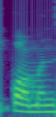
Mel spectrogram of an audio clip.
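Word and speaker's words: comb: ये कॉमन spelling है एम बी रहेगा तो हम इसको म पढ़ेंगे कैसे जैसे कॉम पढ़ रहे हैं क्या पढ़ रहे हैं कॉम अब यहां पर उच्चारण तो म एम का ही है लेकिन बी क्या है यहां पर साइलेंट है वैसे हम कॉमिनेशन को कह देंगे कि एम बी को हम क्या पढ़ रहे हैं म लेकिन यहां पर कॉम ब बी का उच्चारण नहीं होता है बी साइलेंट रहता है अब यहां पर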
